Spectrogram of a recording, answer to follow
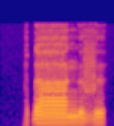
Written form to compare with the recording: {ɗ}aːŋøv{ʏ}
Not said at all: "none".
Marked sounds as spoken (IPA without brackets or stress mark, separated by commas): ɗ, ʏ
